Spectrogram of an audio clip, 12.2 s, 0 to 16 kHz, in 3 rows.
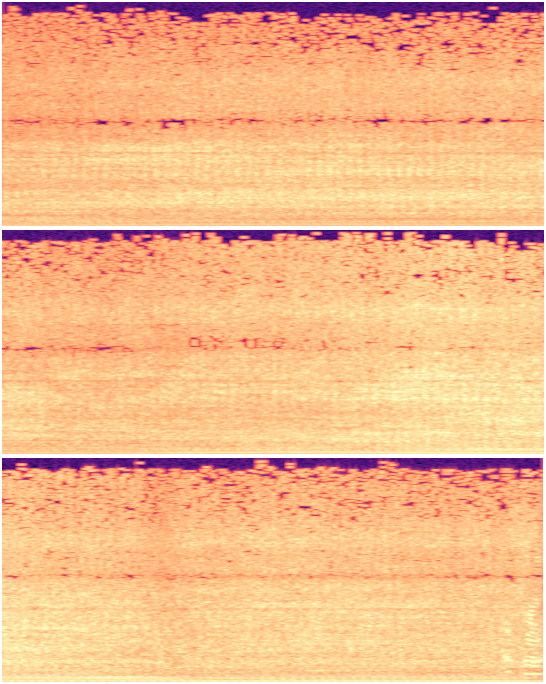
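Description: Mahindra Yuvo 585 DI tractor's four-cylinder diesel engine running steadily; about halfway through, its note changes and it grows a little louder.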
